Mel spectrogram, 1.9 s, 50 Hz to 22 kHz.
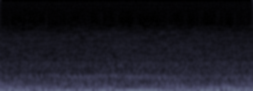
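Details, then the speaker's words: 2023 Hyundai Palisade after replacing the rear differential AWD coupling assembly, test drive at 25 mph and above: smooth, even road rumble with no whine, groan or clunk from the rear; earlier noise from 25 mph is gone, driveline quiet. "I don't hear it anymore. Yep, it's all fixed, guys."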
